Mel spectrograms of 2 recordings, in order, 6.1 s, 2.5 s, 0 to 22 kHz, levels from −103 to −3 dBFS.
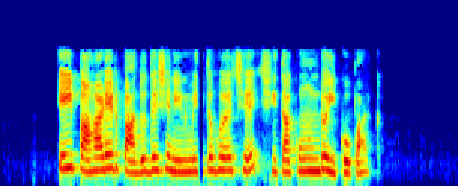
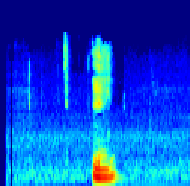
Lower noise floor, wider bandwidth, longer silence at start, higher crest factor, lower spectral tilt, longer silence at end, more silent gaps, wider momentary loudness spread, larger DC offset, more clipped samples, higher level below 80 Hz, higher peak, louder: first, -89 dBFS vs -65 dBFS; second, 8.2 kHz vs 11.5 kHz; about the same, 0.8 s vs 0.85 s; about the same, 18 dB vs 20 dB; second, -3.5 dB/octave vs -6.5 dB/octave; first, 1.2 s vs 1 s; neither; second, 10 LU vs 21 LU; neither; neither; first, -64 dBFS vs -72 dBFS; first, -2 dBFS vs -8 dBFS; first, -17 LUFS vs -23 LUFS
